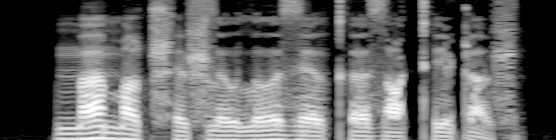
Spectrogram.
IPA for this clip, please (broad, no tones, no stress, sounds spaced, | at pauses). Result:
m a m ɑ ʈ͡ʂʰ ɛ ʂ l ə ʊ̯ l ɤ ə̯ z ɛ ə̯ kʰ ɜ z ɑ kʰ ɪ ʈ a ʂ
